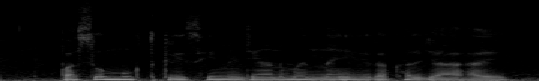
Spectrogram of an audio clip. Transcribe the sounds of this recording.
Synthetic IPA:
pɐsumʊkt̪kɾɪsimẽd͡ʒaːnmanɐĩɾə̰kʰəld͡ʒaːɦɛe

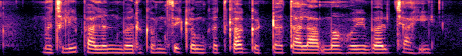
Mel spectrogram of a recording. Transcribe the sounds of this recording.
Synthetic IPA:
mɐt͡ʃʰlipaːlənbɐɾkɐmsekɐmkət̪kaɡʱɐʈːat̪aːlaːbmãɦoːebɐɾt͡ʃaːɦiː

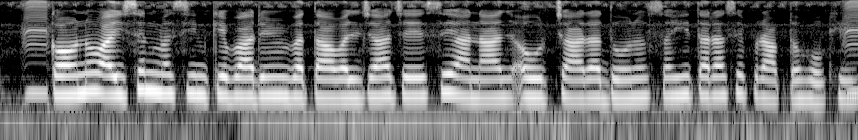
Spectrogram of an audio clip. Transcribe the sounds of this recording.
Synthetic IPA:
kɔːnõɐɪsənmɐsiːnkebaːɾemẽbɐt̪aːʋəld͡ʒaːd͡ʒɛːseɐnaːd͡ʒɔːɾt͡ʃaːɾad̪oːnõsɐɦit̪ɐɾəsepɾaːp̚t̪ɦoːɡʰeː

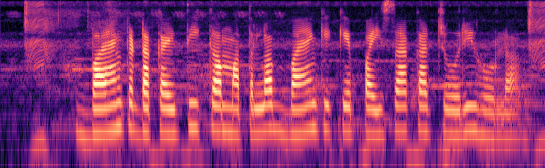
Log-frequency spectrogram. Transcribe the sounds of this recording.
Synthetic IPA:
bɛ̃ːŋkɖəkəɪt̪ikamət̪ləbːɛ̃ːŋkːepəɪsakat͡ʃoːɾiɦoːlaː

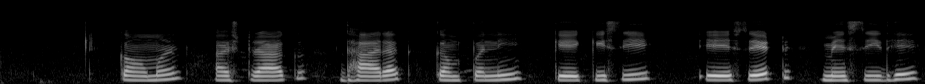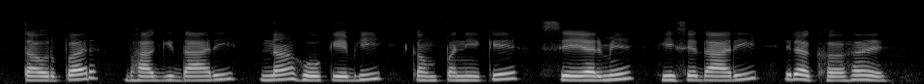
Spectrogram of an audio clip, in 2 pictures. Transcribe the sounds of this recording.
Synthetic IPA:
kɔːmən | əsʈɾaːk | d̪ʱaːɾəkː | ə̃mpəni | kekɪsi | eseʈ | mẽsiːd̪ʱe | t̪ɔʊɾpəɾ | bʱaːɡid̪aːɾi | nəɦoːkebʱi | kəmpənike | seəɾmẽ | hɪsed̪aːɾi | ɾəkʰəɦɛ

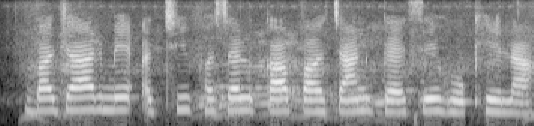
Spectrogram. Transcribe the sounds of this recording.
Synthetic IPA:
baːd͡ʒaːɾmẽʔətːʃʰipʰəsəlkapəɦt͡ʃaːnkɛːseɦoːkʰeːlaː

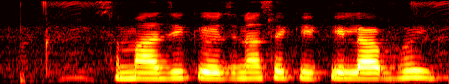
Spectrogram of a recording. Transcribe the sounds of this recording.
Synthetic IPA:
səmad͡ʒɪkjoːd͡ʒnasekikilaːbɦoi

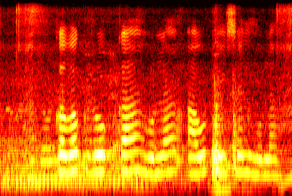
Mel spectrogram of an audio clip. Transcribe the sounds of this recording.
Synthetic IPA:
kəʋəkɾoɡkaɦolaauʈẽnsənɦola

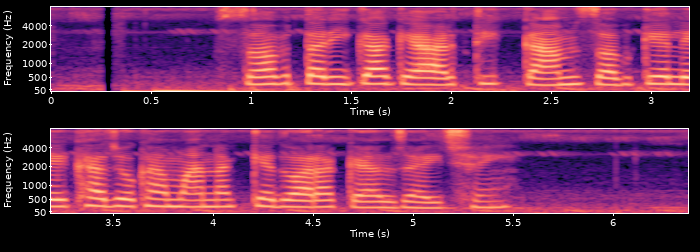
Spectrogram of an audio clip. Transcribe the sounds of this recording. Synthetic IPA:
səbʱt̪əɾikakeaɾt̪ʰikːamsəbʱkelekʰad͡ʒokʰamanəkːed̪waɾakɛld͡ʒajt͡ʃʰɛ̃

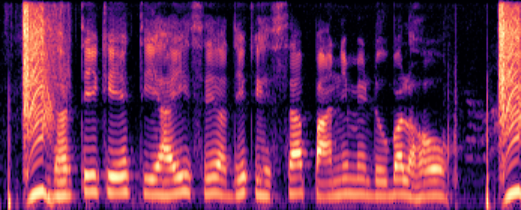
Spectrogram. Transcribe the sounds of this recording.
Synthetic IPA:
d̪ʱɐɾt̪ikieːk̚t̪ɪɦaːiseɐd̪ʱɪkɦɪsːapaːnimẽɖuːbəlɦoː

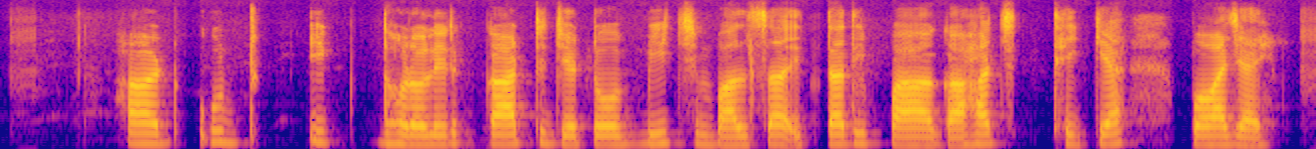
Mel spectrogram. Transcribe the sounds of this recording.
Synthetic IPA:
haɾɖuɖ | ik̚ | d̪ʱɔɾoleɾkaʈd͡ʒeʈobit͡ʃbalsaḭt̪ːad̪ipaɡaɦət͡ʃ | t̪ʰəɪkja | pəwad͡ʒaj

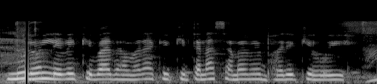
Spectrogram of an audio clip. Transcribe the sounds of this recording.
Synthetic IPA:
loloːnleːʋekebaːd̪ɦɐmɾakekɪt̪nasəməjmẽbʱəɾekeɦoːi

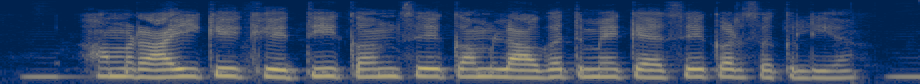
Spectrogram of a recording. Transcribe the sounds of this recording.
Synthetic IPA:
həmɾaːikekʰeːt̪ikɐmsekɐmlaːɡət̪mẽkɛːsekɐɾsəkliẽː

